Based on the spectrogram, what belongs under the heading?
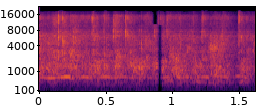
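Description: A church audience applauds steadily, many hands clapping in a dense, even wash of sound with a brief dip partway through, then continuing at the same strong level.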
